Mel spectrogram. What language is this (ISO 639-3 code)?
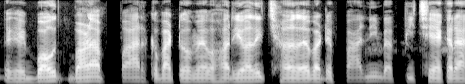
bho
